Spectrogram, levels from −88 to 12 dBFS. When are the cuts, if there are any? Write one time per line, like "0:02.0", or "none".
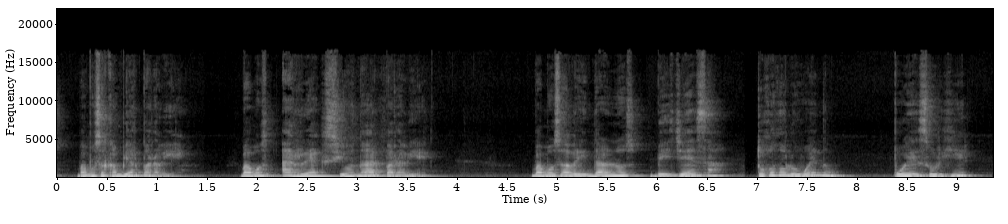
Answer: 0:06.9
